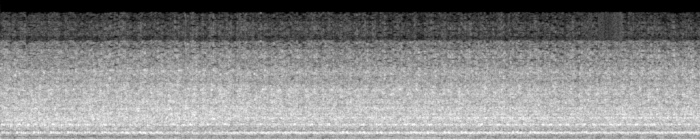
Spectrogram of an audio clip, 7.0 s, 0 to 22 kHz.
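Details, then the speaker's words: 2001 Ford Excursion after a transmission rear seal repair, on a lift with the rear wheels spinning in gear. Smooth, even drone with no squeal or chirp; the earlier loud squeal is gone and the driveline sounds normal. "well now she's running and she's actually you know she's going nowhere fast but what you don't hear is the squeal"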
